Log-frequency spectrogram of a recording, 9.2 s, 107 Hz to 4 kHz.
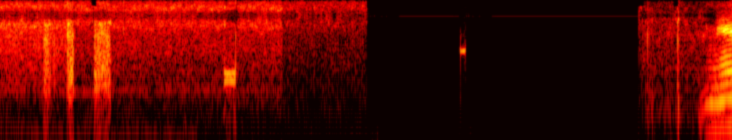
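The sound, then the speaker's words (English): Over hissy radio static on the WI9HF Link repeater system, a few short electronic tone bursts sound, then the channel falls silent and a brief two-tone repeater courtesy beep chirps before noisy transmission resumes. “It has the nice double-toned beep.”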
